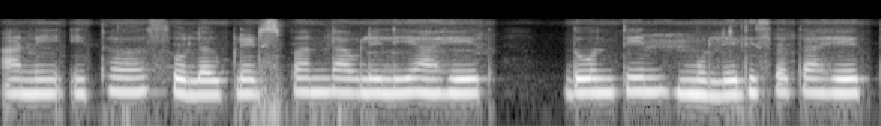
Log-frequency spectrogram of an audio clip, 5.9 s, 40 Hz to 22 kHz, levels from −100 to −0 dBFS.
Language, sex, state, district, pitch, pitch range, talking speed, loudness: Marathi, female, Maharashtra, Gondia, 220 Hz, 215-225 Hz, 120 wpm, -14 LUFS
